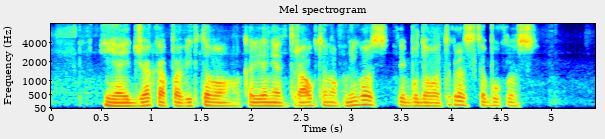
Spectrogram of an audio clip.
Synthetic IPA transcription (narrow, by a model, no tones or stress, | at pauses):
jɛɪd͡ʒʲɛkɑːpɐʋʲiːɡd̪ɐʋoːkɐɾʲɛnʲɛt̪ʲɪt̪ɾɑˑʊkt̪ʲɪnuɔknʲiːɡoːst̪ɐɪbuːd̪ɐʋoːt̪ʲɪkɾɐsst̪ʲɐbuːklˠɐs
